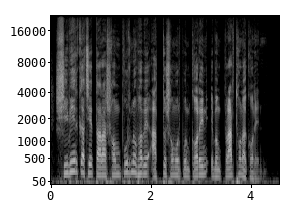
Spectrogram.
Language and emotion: Bengali, neutral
